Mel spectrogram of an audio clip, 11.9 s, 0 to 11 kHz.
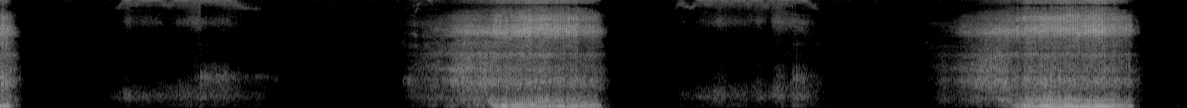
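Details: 20-year-old girl snoring loudly in sleep: rough snores on each in-breath with quieter out-breaths, about 11 breaths a minute, regular sleep breathing.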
